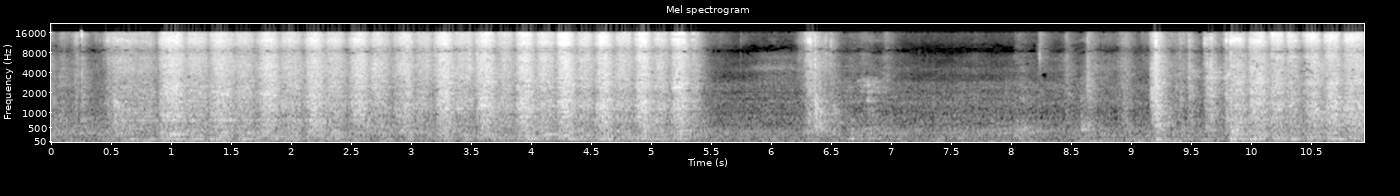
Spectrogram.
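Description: Abrasive rasps back and forth across a surfboard blank in steady, close strokes, pausing briefly midway before the rhythmic scraping resumes.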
